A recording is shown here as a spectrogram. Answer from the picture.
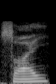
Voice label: "suai5", taiwanese Syllables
